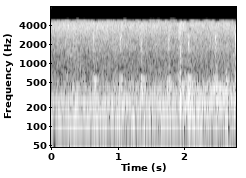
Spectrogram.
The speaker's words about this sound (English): Day in and day out, listening to the ticking of the clock.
